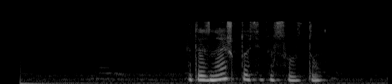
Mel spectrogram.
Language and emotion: Russian, neutral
